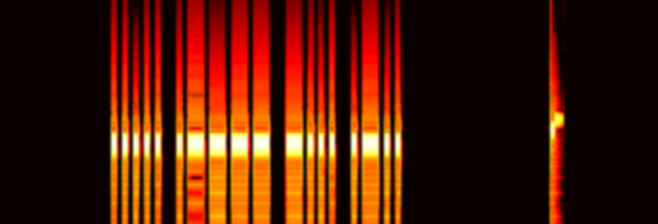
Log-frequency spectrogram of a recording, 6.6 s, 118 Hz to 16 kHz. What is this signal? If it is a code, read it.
Morse code, heard as a keyed tone, about 22 wpm, 700 Hz. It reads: 51BL
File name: practice / 22wpm / Four Letter-Number Combinations - 22wpm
